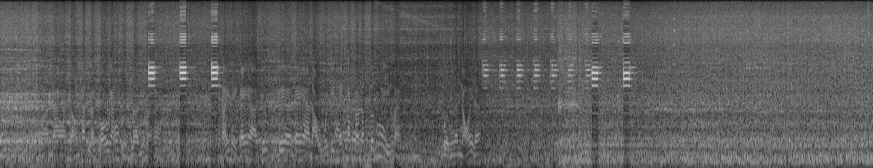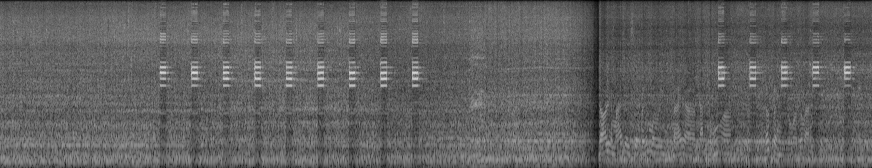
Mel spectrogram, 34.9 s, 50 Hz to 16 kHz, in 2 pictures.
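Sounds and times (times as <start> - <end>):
diesel engine under load: 0.0 - 34.9
warning beeper: 1.4 - 8.2, 8.8 - 12.8, 20.6 - 26.0, 31.5 - 34.6.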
